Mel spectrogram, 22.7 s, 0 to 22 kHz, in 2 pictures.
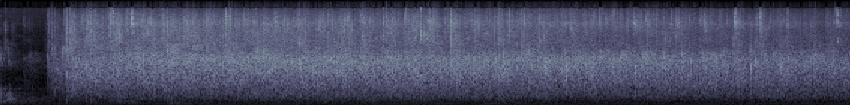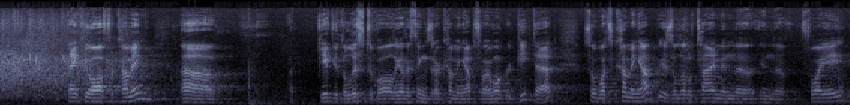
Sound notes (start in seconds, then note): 4.8 applause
